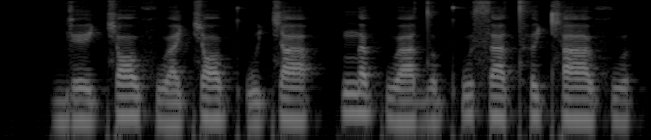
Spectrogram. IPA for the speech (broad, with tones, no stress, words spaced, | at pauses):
ɡeː˨ cɒː˦xʷaː˨cɒː˦ kʷʼe˨˦ca˦ | na˦kʷaː˨dɔ˨kʷʼe˦ sa˦tʰə˦cʰaː˦xʷə˦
